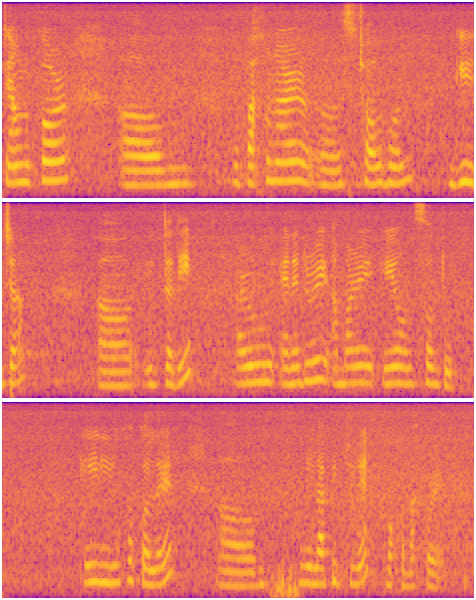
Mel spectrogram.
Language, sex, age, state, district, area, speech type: Assamese, female, 18-30, Assam, Jorhat, urban, spontaneous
